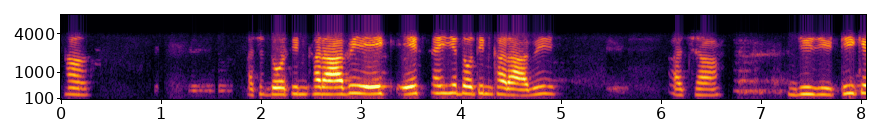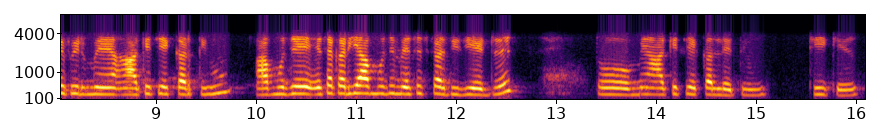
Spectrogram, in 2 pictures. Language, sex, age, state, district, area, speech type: Hindi, female, 30-45, Madhya Pradesh, Bhopal, urban, conversation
